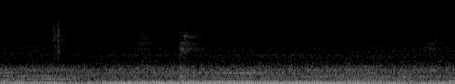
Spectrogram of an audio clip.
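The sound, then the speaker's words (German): A car driving on the way to Eppendorf: a steady, low engine and road rumble that carries on evenly throughout, with no talk. “Jetzt fahren wir nach Eppendorf in Heiners Geburtsort”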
